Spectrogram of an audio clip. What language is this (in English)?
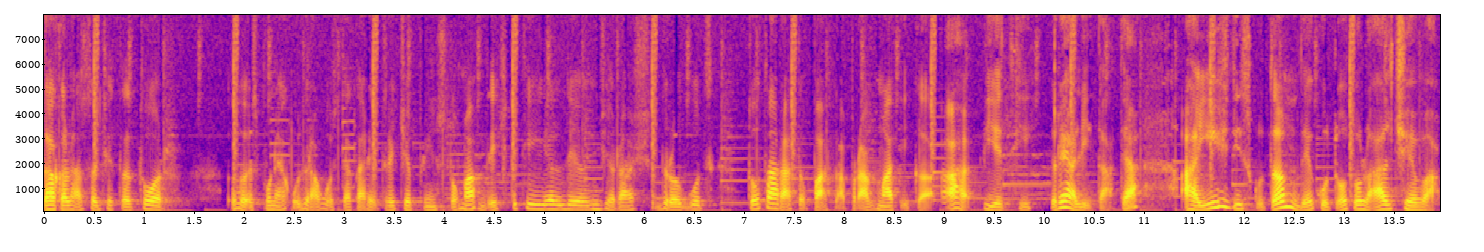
Romanian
